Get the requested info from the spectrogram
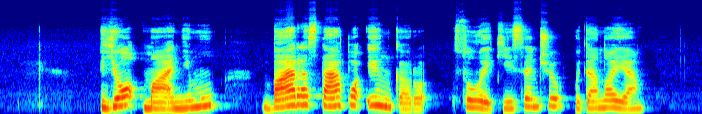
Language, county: Lithuanian, Kaunas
